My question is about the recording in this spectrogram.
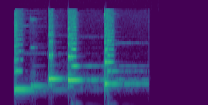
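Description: A short ringtone-like chime melody of five quick, ringing notes at changing pitches, ending about a second and a half in.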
